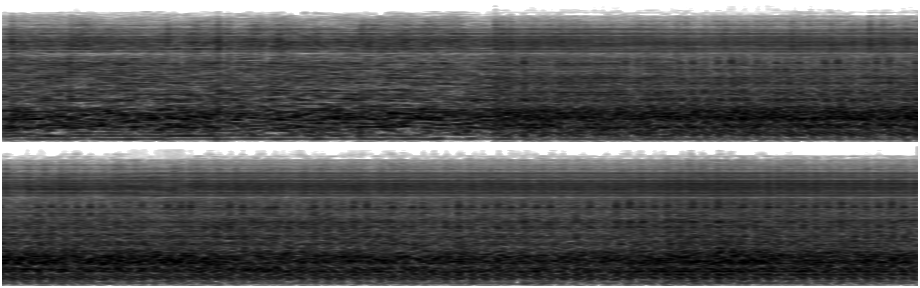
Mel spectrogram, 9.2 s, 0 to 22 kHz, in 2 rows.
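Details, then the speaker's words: Harbor Freight Storm Cat 2-cycle generator, drill-started cold, running on choke: fast, raspy, slightly uneven buzz with a harsh high edge. It won't take the choke off yet and smokes heavily. "Take the choke off slow. Doesn't want the choke off yet. Or maybe it won't run with it off."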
